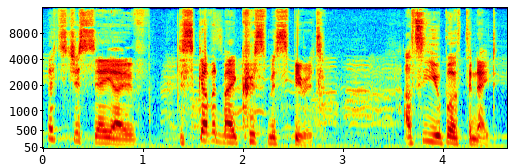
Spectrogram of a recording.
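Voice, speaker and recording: A man's voice: a little high, big pitch swings, moderate pace, soft background music. A teenage boy playing a reformed, now generous old miser in a school stage play, speaking earnestly with formal old-fashioned phrasing. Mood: kind. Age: teens.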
